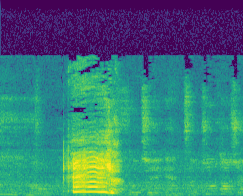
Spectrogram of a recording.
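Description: Baby giving a single high-pitched squeal, about half a second long, a little past the middle.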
